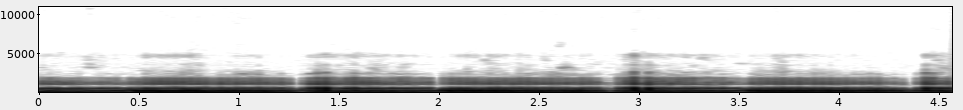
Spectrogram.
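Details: Female pet cat purring while cuddling close, sometimes suckling at a neck as if nursing; continuous low rumbling purr pulsing in breath cycles about every three quarters of a second.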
